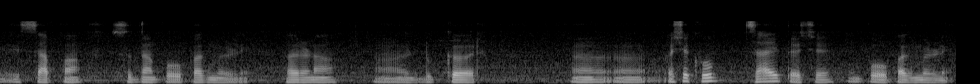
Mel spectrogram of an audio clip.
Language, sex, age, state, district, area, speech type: Goan Konkani, male, 18-30, Goa, Canacona, rural, spontaneous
